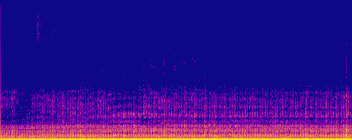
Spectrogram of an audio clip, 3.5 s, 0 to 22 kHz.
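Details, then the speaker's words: Peugeot 205 Turbo Diesel with lightened 4.5 kg flywheel and performance clutch, during idle adjustment: slightly uneven low throb, idle higher but not steady; better than before but still unstable idle. "Ah non c'est pas bon encore. C'est encore pas bon. C'est dingue hein, il manque pas grand-chose mais on est encore pas bon."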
